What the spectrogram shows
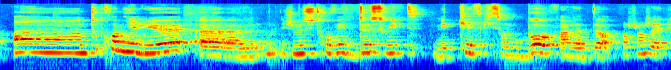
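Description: A woman's voice: on the high side, roomy sound, noisy background. A young woman vlogger chatting casually through a clothing haul, bubbly and full of fillers and asides.

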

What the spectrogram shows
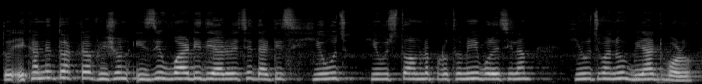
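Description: A woman with a Bengali accent teaching exam vocabulary, asking herself questions and spelling words out slowly letter by letter. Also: high-pitched, level tone, dark tone. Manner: asks questions and answers them herself. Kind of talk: exam-prep vocabulary lesson.

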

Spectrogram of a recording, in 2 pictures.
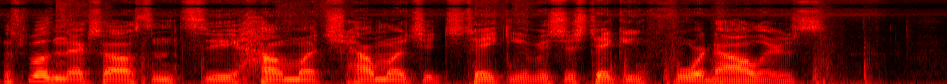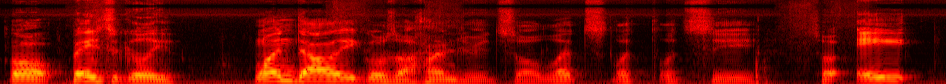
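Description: Rambling man streaming a video game. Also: mid-range voice. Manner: rambling, mutters to himself, quick to laugh. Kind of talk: casual live gameplay commentary.

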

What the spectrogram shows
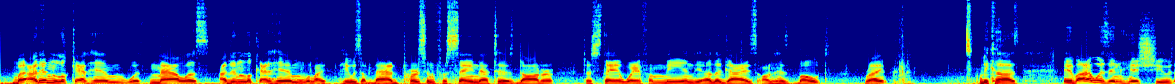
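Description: This casual to-camera talk comes from a southern Vietnamese vlogger and trader in his forties, seated in a parked car outdoors: blunt, profane, animated with his hands, often repeating words when he restarts. His voice is mid-range and the recording rough, made with a lapel mic and an arm's-length phone or camera, with faint car and street noise.

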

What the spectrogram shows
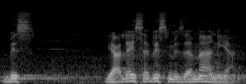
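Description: A man's voice: medium pitch, fast, darkish tone. Egyptian man teaching grammar in a reverberant hall. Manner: teaching by call and response, questions the class. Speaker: Arabic grammar professor. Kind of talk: mosque lecture with questions to students. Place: large mosque hall. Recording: long hall reverb, faint background noise.

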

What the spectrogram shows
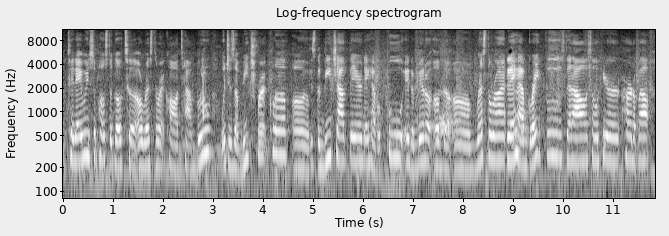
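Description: High-pitched woman vlogging amid clear background noise. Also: sharp tone. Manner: informal, slangy, addresses viewers as y'all. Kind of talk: casual vlog chat to viewers. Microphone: phone. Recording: noisy outdoor phone recording.

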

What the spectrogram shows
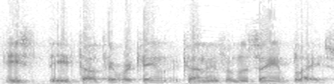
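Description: Man, deep voice, witness interview, hesitant short answers, dull old vinyl record. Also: moderate pace. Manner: hesitant, brief, plain answers. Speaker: eyewitness.

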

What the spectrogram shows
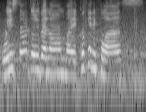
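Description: High-voiced woman with a Syrian accent. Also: a little mellow, slight background noise, poor audio. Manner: halting English with frequent pauses. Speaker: restaurant chef and owner. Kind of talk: interview answers. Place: small restaurant kitchen indoors. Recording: background music.

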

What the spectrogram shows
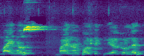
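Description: A man giving live, excitable football commentary that can burst into shouts. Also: a little high, fast talker. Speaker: football commentator at a local tournament. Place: outdoor football ground. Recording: dull, echoey PA-like sound, crowd behind.

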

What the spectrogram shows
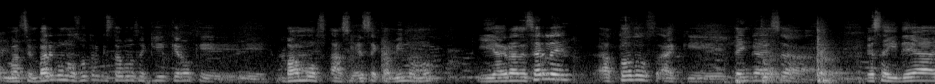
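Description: Earnest man speaking at a meeting. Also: fairly high pitch. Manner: earnest, hesitant with many fillers. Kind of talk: impromptu speech at a meeting. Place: small meeting room indoors. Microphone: far camera. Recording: distant camera mic, crowd murmur.

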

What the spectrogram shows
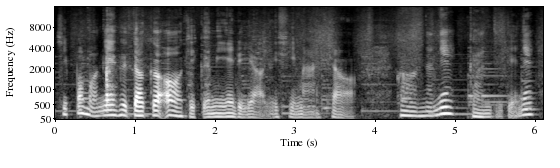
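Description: A middle-aged cat groomer with a Kansai Japanese accent talks through a grooming demo in an extremely low, gravelly voice, very animated but a little slow. Music plays behind her as she chats, adding small asides and giggles.

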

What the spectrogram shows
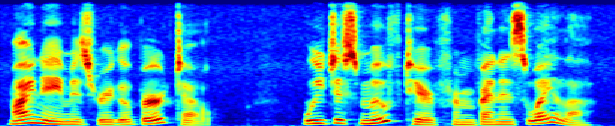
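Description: A woman reading a picture book aloud in a measured, expressive storytelling manner. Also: deep voice. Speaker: read-aloud narrator.

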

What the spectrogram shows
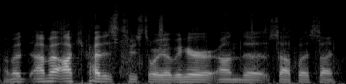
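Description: A man's voice: on the low side, steady tone, fast talker, fairly bright tone, clear, resonant tone. A man leading a squad in an online game, giving casual tactical instructions over a headset. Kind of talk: casual tactical gaming chat. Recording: gaming headset with background noise.

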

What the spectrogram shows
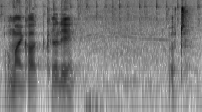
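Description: Sick with a cold and a cough, this young man voices over his gameplay from a computer indoors, chatting in slang and muttering to himself. He speaks a little slowly with a fairly bright tone. Keyboard typing comes through in the noisy home recording.

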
